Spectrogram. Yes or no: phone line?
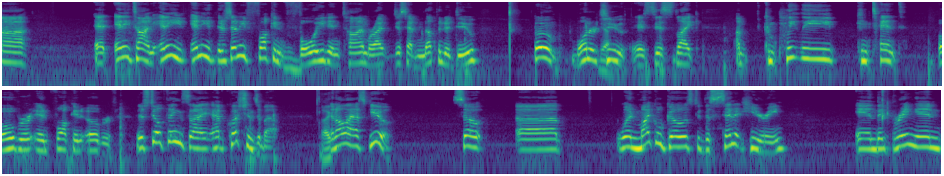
no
